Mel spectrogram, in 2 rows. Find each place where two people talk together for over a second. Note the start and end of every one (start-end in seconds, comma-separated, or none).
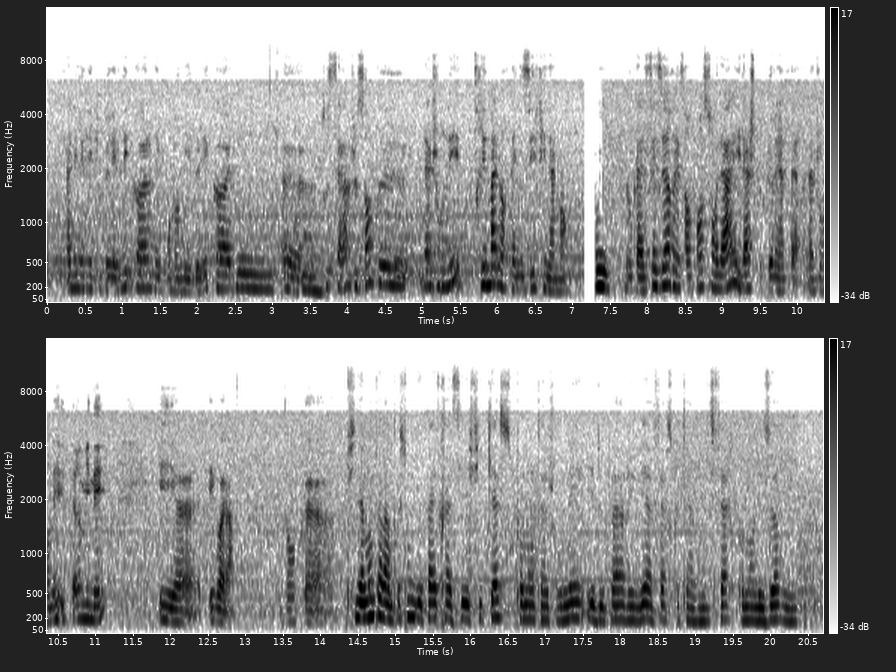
none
